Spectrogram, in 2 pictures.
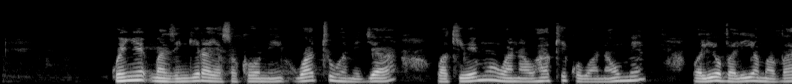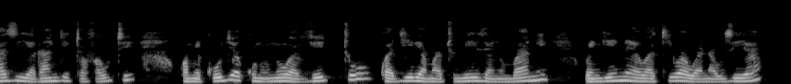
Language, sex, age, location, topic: Swahili, male, 18-24, Mombasa, finance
